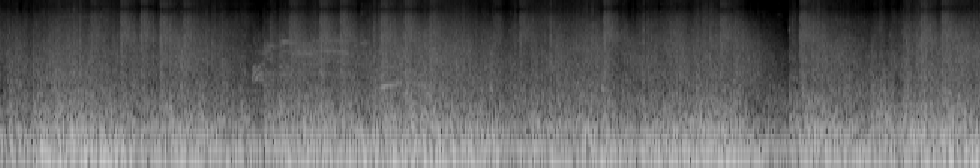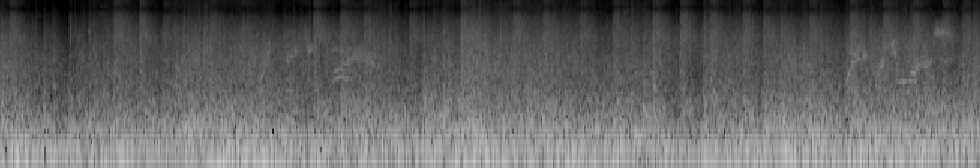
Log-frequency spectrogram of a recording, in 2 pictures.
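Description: Game explosions boom.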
